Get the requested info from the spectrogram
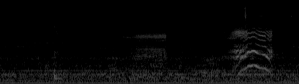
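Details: Ragdoll kittens raised indoors without cages at a cattery in central Kansas; one short, high, arched mew rises and falls near the end, preceded by a faint steady tone, over a low room hum.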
